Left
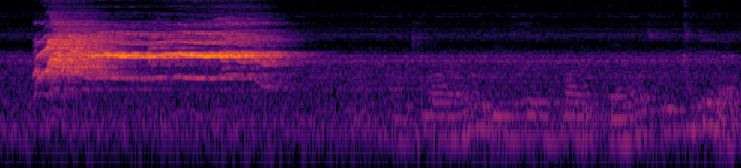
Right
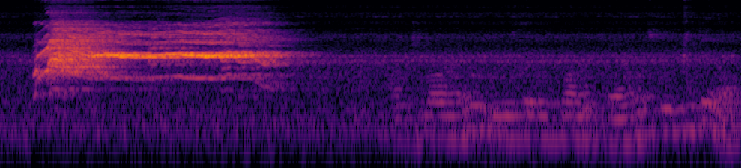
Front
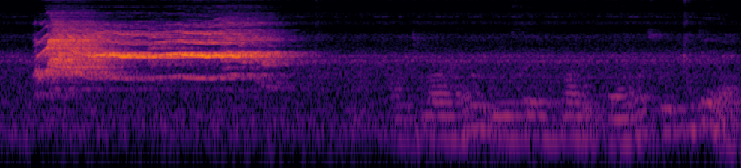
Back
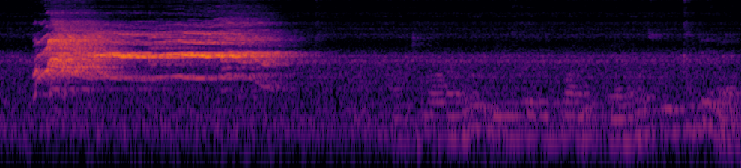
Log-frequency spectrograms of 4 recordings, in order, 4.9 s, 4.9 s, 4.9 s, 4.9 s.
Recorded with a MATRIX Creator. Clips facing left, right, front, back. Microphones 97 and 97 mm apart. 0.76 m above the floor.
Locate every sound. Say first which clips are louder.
0.2 s a scream: even, even; 165° right, 0.7 m
2.6 s a woman speaking: right 2 dB, front 2 dB; 50° right, 1.3 m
